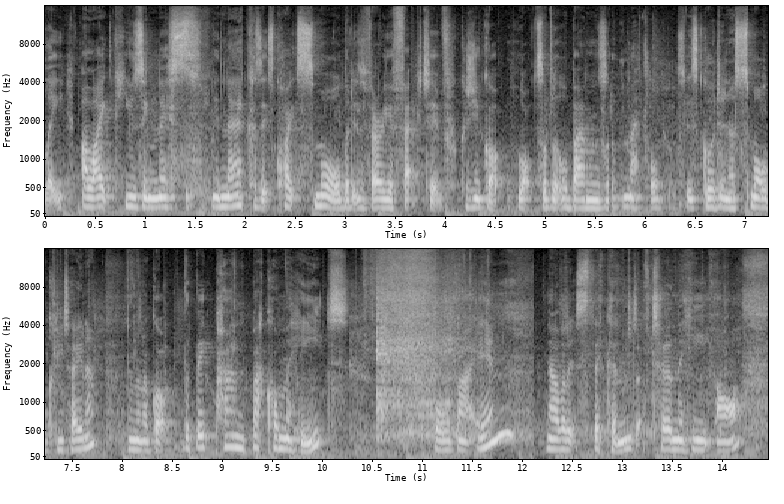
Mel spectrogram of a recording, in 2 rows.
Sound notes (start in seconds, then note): 10.2 sizzle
